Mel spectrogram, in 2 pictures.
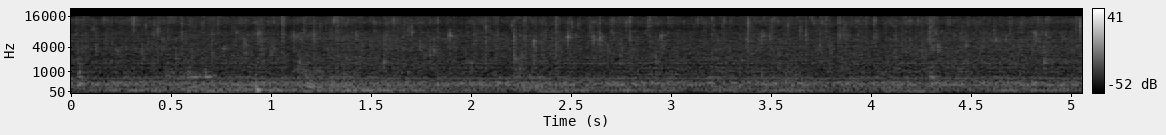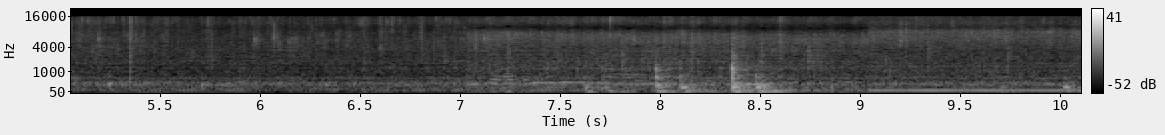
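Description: Chopped onions sizzling in hot oil in a frying pan. About seven seconds in the sizzle grows louder as more onion is scraped in from a plate and stirred with a spatula.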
